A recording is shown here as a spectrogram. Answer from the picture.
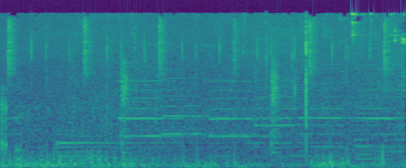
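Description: Background music with held, sustained notes over a steady low rumble.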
